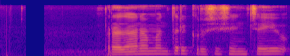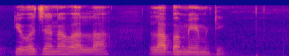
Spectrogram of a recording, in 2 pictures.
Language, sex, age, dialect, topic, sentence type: Telugu, male, 18-24, Utterandhra, agriculture, question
